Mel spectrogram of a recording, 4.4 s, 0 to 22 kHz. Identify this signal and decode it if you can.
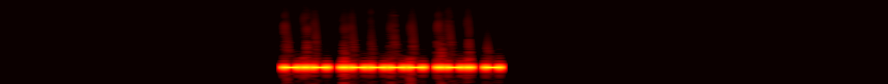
Morse code, heard as a keyed tone, about 53 wpm, 700 Hz. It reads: K1RT
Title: USA Call Signs - 4 Characters - Repeated 3x - 50wpm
